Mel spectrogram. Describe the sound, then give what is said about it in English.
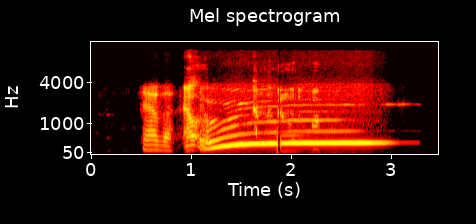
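The Ohio howl, an alleged Sasquatch howl: a long, loud howl that starts with a couple of choppy yelps, then swoops upward and holds a steady, siren-like tone for about two seconds before fading. No talking. “And one of them sounded just like that Ohio howl. I'm sure you've heard that.”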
